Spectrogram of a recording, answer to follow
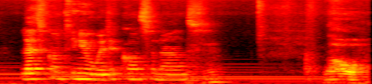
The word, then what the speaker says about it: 나: to it we get this one is pronounced like an n and you put an ah next to it and you get no no also not in korean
